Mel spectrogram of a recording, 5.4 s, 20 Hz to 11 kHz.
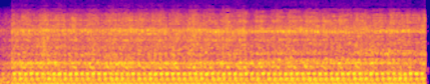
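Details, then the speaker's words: Suzuki Burgman Street EX 125 with the stock CVT belt, idling, microphone moved closer: a coarse tractor-like chatter at three to four beats a second. Once blamed on the torque drive bearing ring, the noise comes from the drive belt. "Yun pala ay nasa belt lang. Yan. Ilapit natin konti mga boss. Parang tunughan tractor sa ganitong belt."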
